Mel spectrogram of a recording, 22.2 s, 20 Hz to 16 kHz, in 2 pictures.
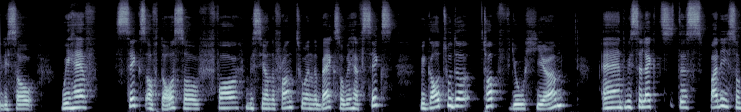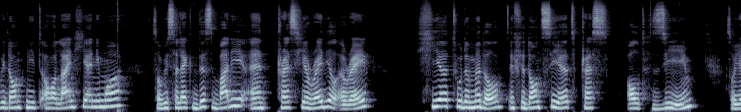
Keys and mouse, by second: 0.1 right click, 4.9 right click, 6.3 right click, 8.3 right click, 9.2 Tab, 10.6 2, 12.7 x, 13.2 Tab, 17.5 right click, 19.2 alt+z, 20.8 alt+z.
